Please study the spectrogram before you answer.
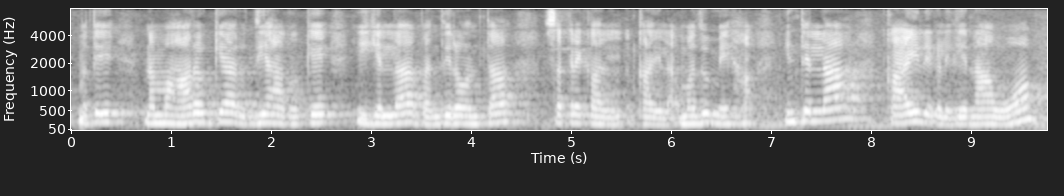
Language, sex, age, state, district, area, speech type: Kannada, female, 45-60, Karnataka, Mandya, rural, spontaneous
